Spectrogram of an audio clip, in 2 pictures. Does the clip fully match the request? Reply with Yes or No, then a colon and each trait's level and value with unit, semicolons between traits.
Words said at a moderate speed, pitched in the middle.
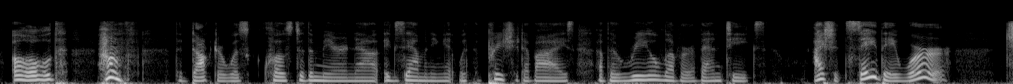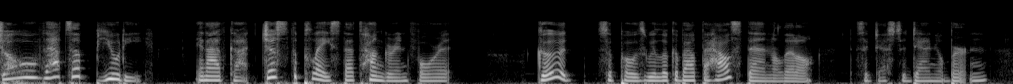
Yes: average, 165 wpm; medium, 175 Hz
